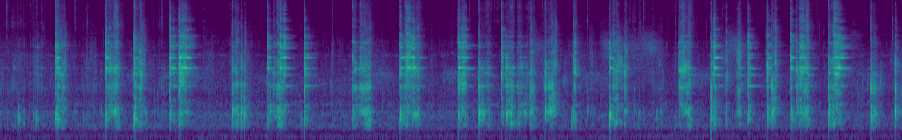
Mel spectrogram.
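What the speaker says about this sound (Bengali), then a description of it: "মিক্স মশলা এগুলোকে এবার ভালো করে মিশিয়ে নেব" A spoon scrapes and clinks against a pot, stirring turmeric and mixed spices into baby khichuri in repeated short, close strokes with brief pauses between them.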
